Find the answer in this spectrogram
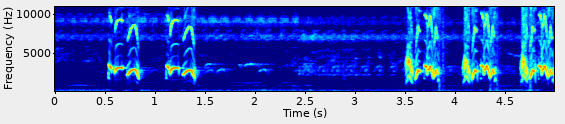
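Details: Sooty-headed bulbul, used to call wild bulbuls and as a tutor for captive birds, giving two paired bubbly notes, a pause, then three quicker rolling phrases in close succession.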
